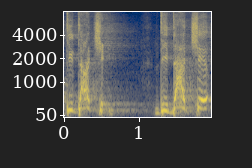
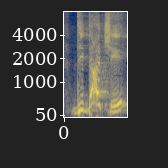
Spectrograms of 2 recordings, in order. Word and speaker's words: didache: The word doctrine there is the Greek word didache of Christ. Didache is spelled as D-I-D-A-C-H-E, didache.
